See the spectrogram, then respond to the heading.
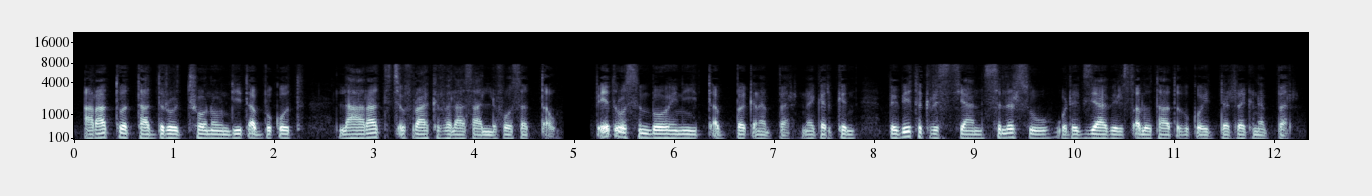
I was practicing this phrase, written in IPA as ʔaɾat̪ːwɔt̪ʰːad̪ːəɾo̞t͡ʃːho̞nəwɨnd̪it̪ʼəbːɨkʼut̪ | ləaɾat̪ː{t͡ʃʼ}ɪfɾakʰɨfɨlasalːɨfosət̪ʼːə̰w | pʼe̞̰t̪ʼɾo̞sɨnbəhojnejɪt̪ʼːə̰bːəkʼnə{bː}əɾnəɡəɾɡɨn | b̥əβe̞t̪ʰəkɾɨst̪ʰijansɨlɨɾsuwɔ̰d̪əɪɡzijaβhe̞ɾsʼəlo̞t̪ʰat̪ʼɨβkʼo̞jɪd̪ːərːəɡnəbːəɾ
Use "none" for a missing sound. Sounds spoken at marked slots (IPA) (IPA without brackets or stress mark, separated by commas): t͡ʃʼ, bː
